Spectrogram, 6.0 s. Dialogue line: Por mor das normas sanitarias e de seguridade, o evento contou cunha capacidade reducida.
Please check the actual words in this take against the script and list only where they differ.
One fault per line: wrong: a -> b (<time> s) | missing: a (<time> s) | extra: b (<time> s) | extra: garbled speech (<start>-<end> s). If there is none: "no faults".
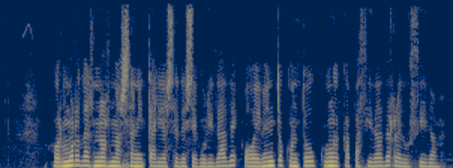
no faults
